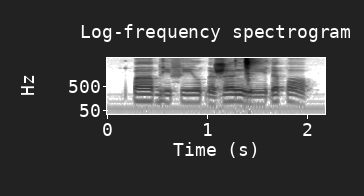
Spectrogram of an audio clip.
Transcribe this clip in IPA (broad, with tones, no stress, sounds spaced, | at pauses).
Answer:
k͡p ʌː˦ b i˧ f iː˧ u̯ ɓ ə˨ ʐ əː˦ ŋ͡ǀ iː˨ ɗ ə˦ p ɔ˦˨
